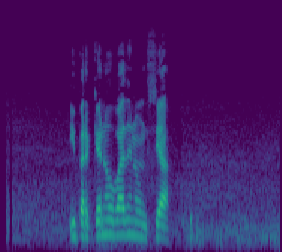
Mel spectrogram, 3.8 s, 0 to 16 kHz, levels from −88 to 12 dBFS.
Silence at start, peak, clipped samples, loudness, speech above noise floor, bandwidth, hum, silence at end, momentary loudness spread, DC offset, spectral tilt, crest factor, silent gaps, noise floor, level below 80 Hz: 0.95 s; -12 dBFS; under 0.1%; -30 LUFS; 31 dB; 9.8 kHz; none; 1.2 s; 15 LU; under 0.1%; -5.5 dB/octave; 22 dB; none; -60 dBFS; -74 dBFS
